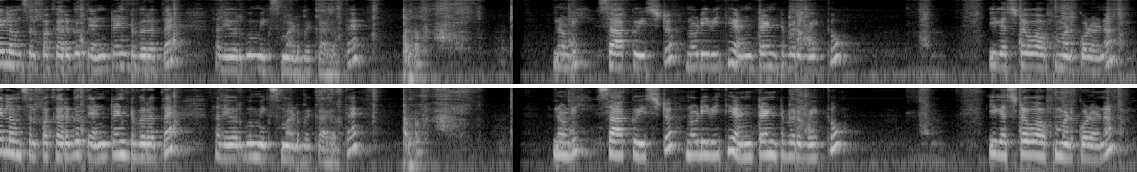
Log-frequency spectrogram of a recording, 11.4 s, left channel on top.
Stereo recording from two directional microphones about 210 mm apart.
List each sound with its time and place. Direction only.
0.5 s speech: 45° right (ahead or behind)
3.7 s rub: 5° left (ahead or behind)
5.5 s speech: 45° right (ahead or behind)
9.9 s speech: 45° right (ahead or behind)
